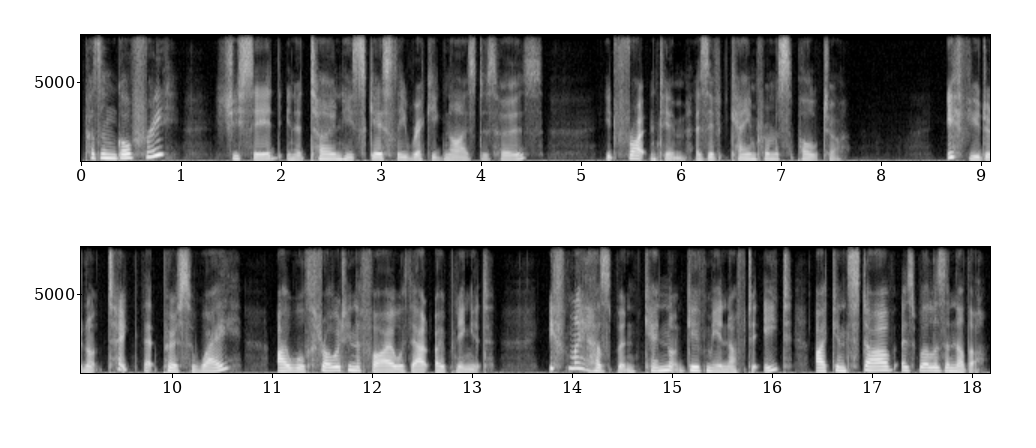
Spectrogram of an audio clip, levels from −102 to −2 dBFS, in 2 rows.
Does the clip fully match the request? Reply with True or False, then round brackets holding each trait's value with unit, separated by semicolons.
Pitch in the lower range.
False (190 Hz)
